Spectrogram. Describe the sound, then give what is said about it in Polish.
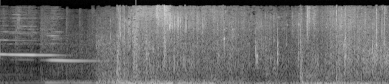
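A bomb explosion sound effect: a thin whistling tone dips slightly in pitch, then a loud, deep boom bursts into a heavy rumbling roar that goes on for several seconds. “Mogę na przykład podpalić nasze studio. Albo spuścić na nie bombę.”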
